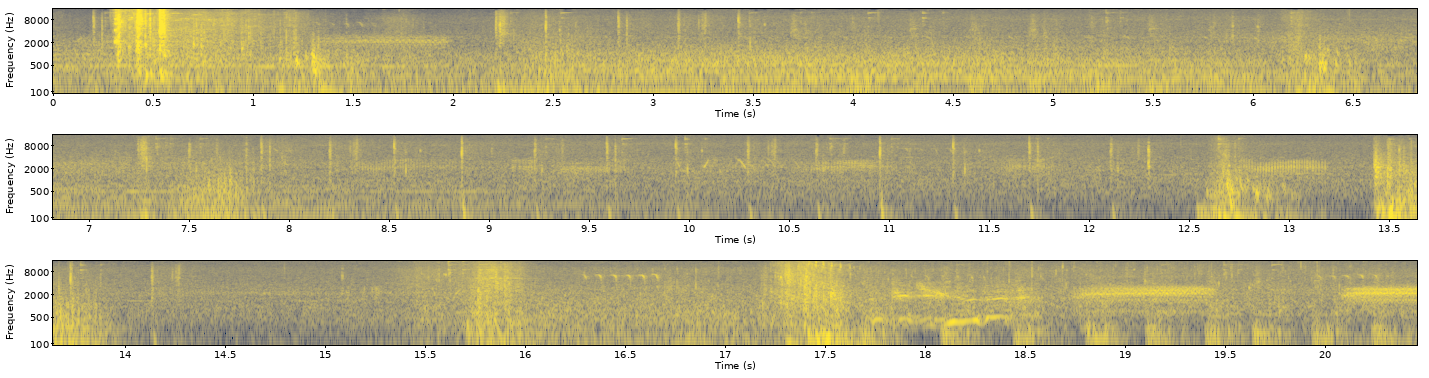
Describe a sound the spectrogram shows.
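Footsteps patter quickly on wooden boards.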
